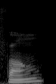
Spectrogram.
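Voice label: "feng2", Mandarin pinyin voice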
